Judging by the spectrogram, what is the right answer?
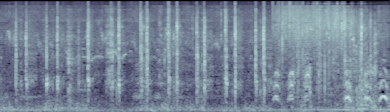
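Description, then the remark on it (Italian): A fake horse-hoof clip-clop effect in a film, for hooves on sand: a steady run of sharp, hollow knocks in a trotting rhythm, fairly loud throughout, with busier background sounds joining in over the last couple of seconds. “Che belli i zoccoli finti.”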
